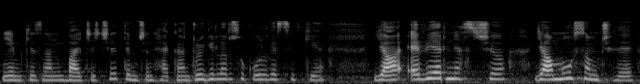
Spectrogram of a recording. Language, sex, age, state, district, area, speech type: Kashmiri, female, 30-45, Jammu and Kashmir, Srinagar, rural, spontaneous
